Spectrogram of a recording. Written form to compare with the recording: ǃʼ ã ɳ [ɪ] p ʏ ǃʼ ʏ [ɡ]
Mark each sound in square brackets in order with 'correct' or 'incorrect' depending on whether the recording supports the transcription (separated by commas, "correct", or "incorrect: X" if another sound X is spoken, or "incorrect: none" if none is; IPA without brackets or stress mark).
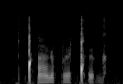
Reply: incorrect: ʏ, correct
